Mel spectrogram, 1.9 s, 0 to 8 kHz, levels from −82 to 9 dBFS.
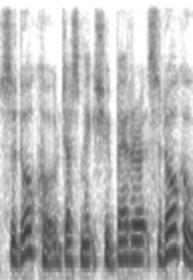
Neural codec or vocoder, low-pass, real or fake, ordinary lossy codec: none; 7.2 kHz; real; Opus, 64 kbps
